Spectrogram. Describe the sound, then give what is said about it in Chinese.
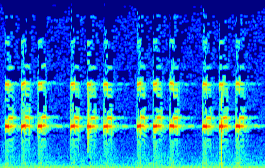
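A pager beeps in four evenly spaced bursts of three sharp, high electronic tones. The pattern is loud and regular, with no talk. “传呼响了”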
